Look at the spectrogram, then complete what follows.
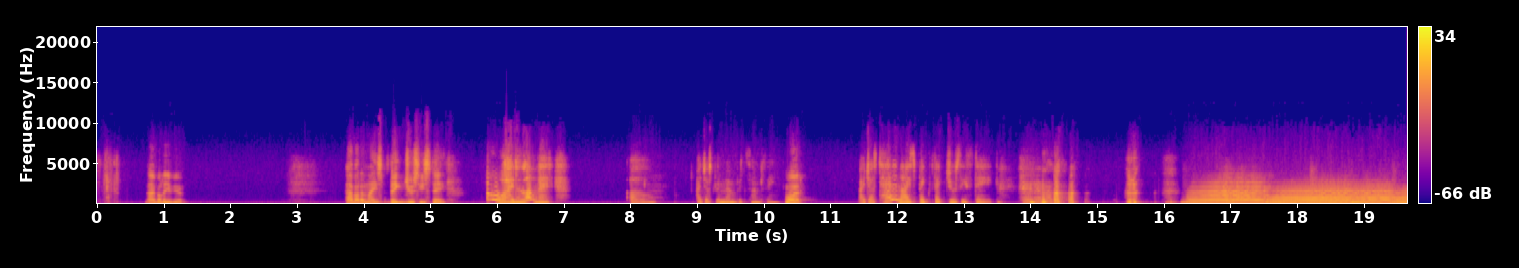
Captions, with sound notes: And I believe you. How about a nice, big, juicy steak? Oh, I'd love it. Oh, I just remembered something. What? I just had a nice, big, thick, juicy steak. (Edward laughs) (soft orchestral music)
